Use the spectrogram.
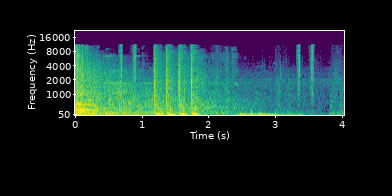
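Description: Enemy gunfire in a multiplayer shooter: a fast, loud burst of sharp automatic shots up close, then scattered, fainter single cracks trailing off, with no speech over it.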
